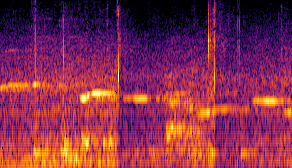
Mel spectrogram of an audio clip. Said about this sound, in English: All right. Come on now. We got a little hum whistle going on.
